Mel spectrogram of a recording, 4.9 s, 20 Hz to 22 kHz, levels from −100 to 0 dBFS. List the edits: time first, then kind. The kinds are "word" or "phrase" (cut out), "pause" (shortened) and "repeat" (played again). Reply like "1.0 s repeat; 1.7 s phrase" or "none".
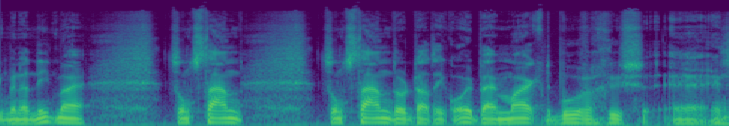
1.6 s repeat; 3.6 s word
